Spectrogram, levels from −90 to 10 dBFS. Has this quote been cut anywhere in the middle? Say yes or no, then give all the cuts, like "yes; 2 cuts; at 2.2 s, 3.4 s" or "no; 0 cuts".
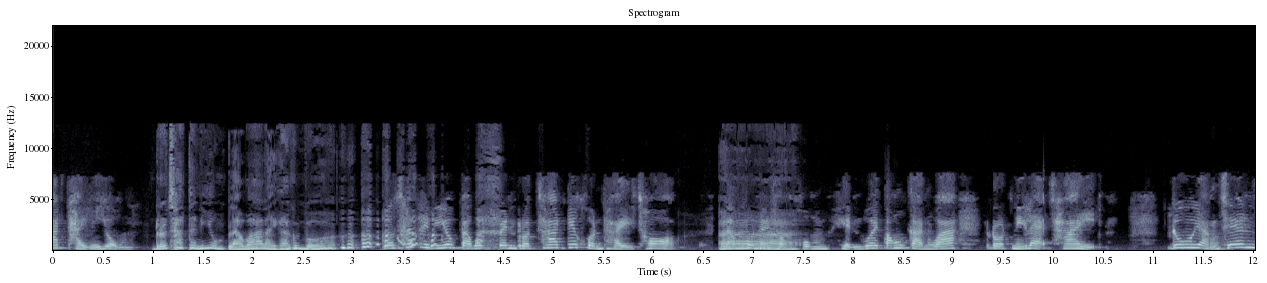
yes; 1 cut; at 6.6 s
